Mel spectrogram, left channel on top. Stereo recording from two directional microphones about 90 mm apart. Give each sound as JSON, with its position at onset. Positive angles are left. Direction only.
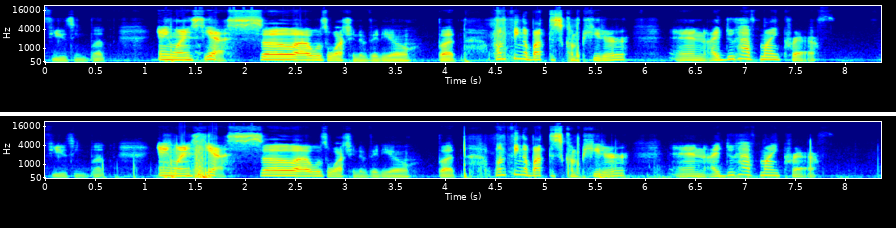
{"t": 0.0, "sound": "speech", "side_deg": 75}
{"t": 1.3, "sound": "speech", "side_deg": 45}
{"t": 1.7, "sound": "speech", "side_deg": 20}
{"t": 3.9, "sound": "speech", "side_deg": 30}
{"t": 4.5, "sound": "speech", "side_deg": 0}
{"t": 6.2, "sound": "speech", "side_deg": 50}
{"t": 6.8, "sound": "speech", "side_deg": 80}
